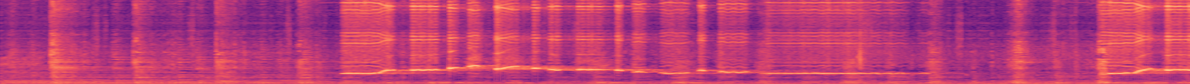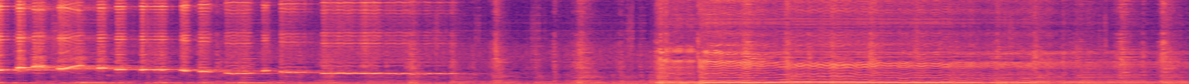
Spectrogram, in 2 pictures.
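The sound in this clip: People whistle a melody at night. The tune rises and falls in two similar phrases, then moves into a lower, more sustained passage, all over a steady background.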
